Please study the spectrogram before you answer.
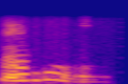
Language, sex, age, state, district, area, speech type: Odia, female, 45-60, Odisha, Koraput, urban, conversation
